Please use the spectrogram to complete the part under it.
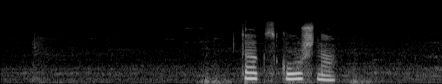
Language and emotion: Russian, sad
